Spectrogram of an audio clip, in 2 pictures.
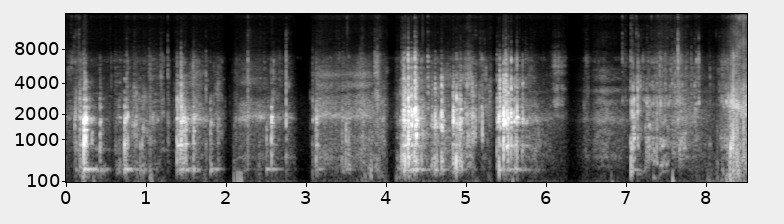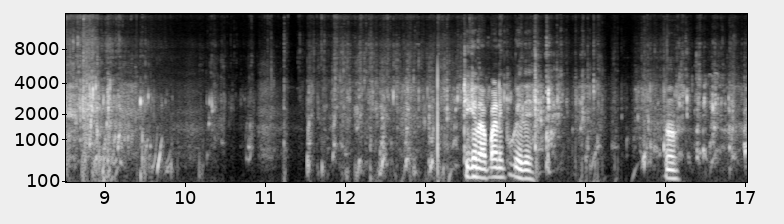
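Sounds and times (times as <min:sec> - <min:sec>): water splashing and sloshing: 0:00.0 - 0:17.0
water drips: 0:07.0 - 0:17.0.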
